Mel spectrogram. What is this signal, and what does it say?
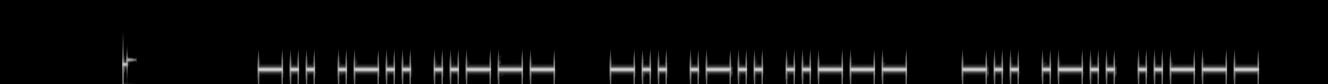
Morse code, heard as a keyed tone, about 15 wpm, 700 Hz. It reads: DL2 DL2 DL2
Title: Callsign Prefixes for Top 25 DXCC - Repeated 3x - 15wpm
